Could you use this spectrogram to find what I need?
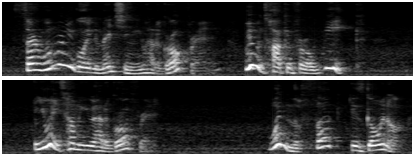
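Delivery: incredulous indignant rant; outraged disbelief. Retold or imitated. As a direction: call him out in shocked disbelief. Outraged at hidden girlfriend.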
